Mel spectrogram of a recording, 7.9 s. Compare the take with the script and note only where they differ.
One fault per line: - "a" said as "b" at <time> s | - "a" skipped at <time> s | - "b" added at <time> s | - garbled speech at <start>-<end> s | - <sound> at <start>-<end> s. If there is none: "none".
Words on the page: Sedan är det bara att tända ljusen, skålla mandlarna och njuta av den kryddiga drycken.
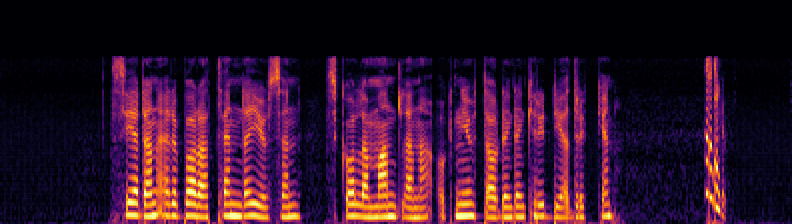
- "den" added at 5.1 s
- chirp at 7.1-7.3 s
